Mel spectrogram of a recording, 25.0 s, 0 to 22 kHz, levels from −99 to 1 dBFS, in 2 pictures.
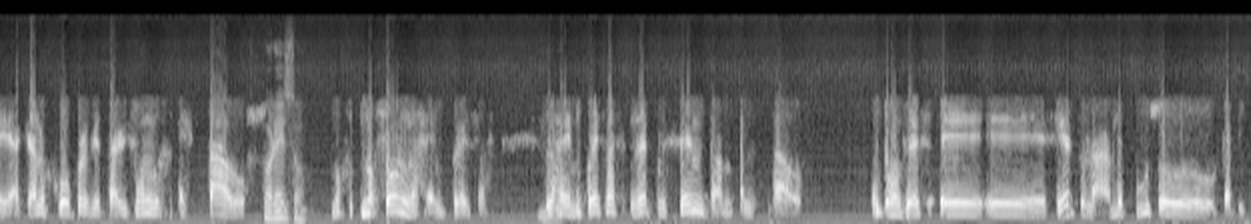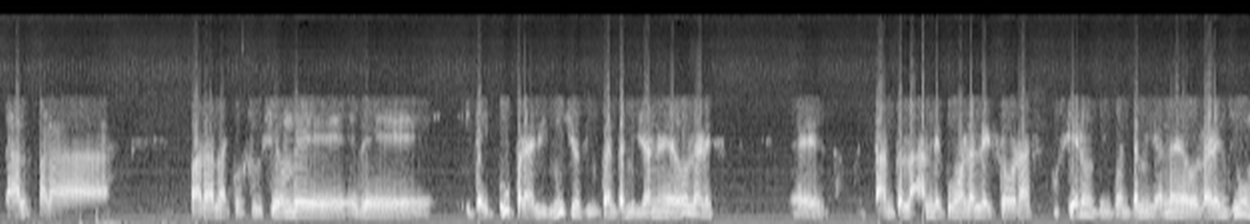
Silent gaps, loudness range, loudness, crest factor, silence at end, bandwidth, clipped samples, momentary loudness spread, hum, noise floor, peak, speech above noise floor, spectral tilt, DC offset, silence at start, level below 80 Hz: none; 2 LU; -13 LUFS; 12 dB; 0 s; 10.5 kHz; under 0.1%; 8 LU; none; -42 dBFS; 0 dBFS; 30 dB; -7 dB/octave; under 0.1%; 0 s; -44 dBFS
